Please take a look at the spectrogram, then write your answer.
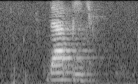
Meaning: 1. debir (the innermost part of the Holy of Holies in the Temple in Jerusalem) 2. sanctuary
- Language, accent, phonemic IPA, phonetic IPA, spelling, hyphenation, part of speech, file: Armenian, Eastern Armenian, /dɑˈbiɾ/, [dɑbíɾ], դաբիր, դա‧բիր, noun, Hy-դաբիր.ogg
